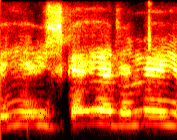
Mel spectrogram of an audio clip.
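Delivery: mock, menacing, very high-pitched delivery. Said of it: "Like that, clenching his muscles".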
